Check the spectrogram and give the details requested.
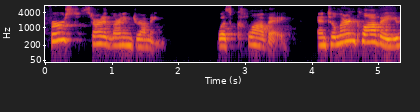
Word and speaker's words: clave: And so one thing I learned when I first started learning drumming was clave. And to learn clave, you had 2 wooden cylinder sticks called clave sticks. Clave, C-L-A-V-E.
